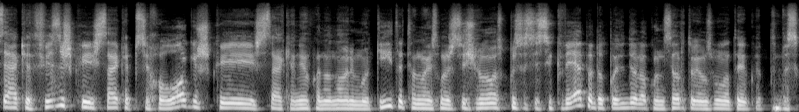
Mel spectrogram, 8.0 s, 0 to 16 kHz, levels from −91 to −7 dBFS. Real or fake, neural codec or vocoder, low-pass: fake; codec, 44.1 kHz, 2.6 kbps, SNAC; 14.4 kHz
